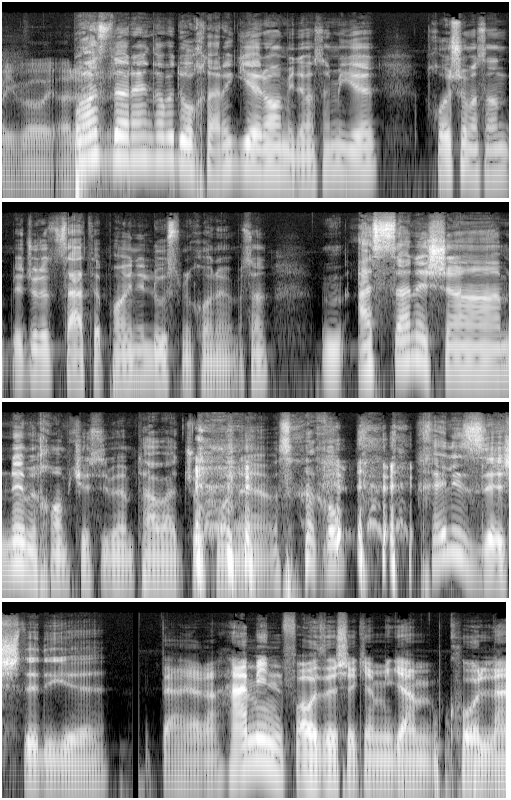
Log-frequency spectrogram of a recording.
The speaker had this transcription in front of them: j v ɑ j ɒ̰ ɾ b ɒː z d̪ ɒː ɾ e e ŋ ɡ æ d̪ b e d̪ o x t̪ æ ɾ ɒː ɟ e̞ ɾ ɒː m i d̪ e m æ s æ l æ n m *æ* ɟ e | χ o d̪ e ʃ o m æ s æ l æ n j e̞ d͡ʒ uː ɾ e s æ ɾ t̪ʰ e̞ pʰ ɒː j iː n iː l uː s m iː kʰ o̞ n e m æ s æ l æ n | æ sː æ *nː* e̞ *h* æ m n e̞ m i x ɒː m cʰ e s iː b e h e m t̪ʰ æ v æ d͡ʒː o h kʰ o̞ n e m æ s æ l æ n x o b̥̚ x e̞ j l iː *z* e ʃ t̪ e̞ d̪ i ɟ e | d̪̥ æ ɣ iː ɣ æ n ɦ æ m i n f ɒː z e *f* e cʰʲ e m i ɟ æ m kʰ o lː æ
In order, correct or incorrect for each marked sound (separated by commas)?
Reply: incorrect, incorrect, incorrect, correct, incorrect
